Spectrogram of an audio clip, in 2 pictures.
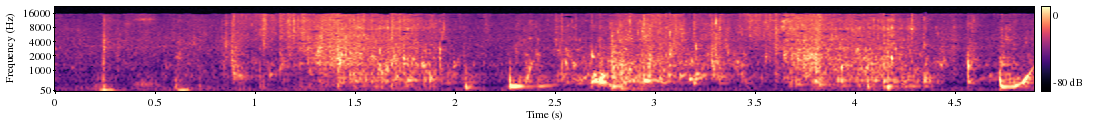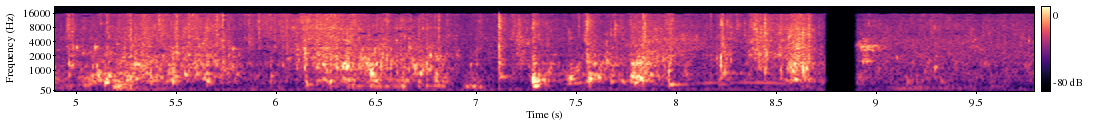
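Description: Water splashes as it is poured from a ladle into a pot.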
